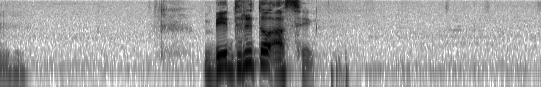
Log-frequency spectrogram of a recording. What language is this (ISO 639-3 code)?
ben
